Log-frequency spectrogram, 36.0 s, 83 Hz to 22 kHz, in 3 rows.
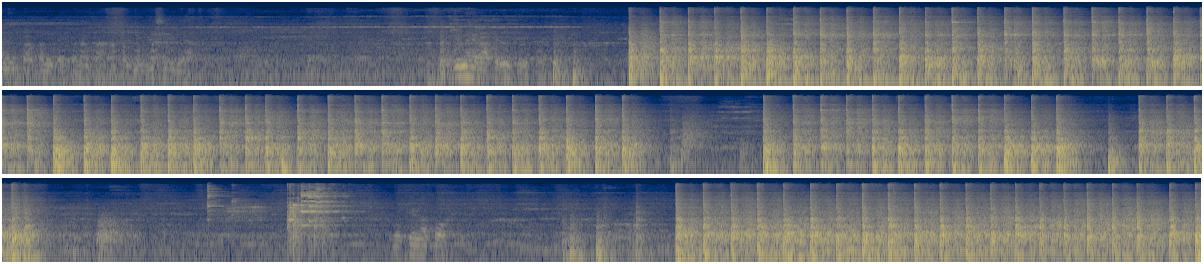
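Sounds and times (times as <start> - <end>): hammer tapping on sheet metal: 5.6 - 18.8, 19.6 - 24.4, 30.7 - 35.9.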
